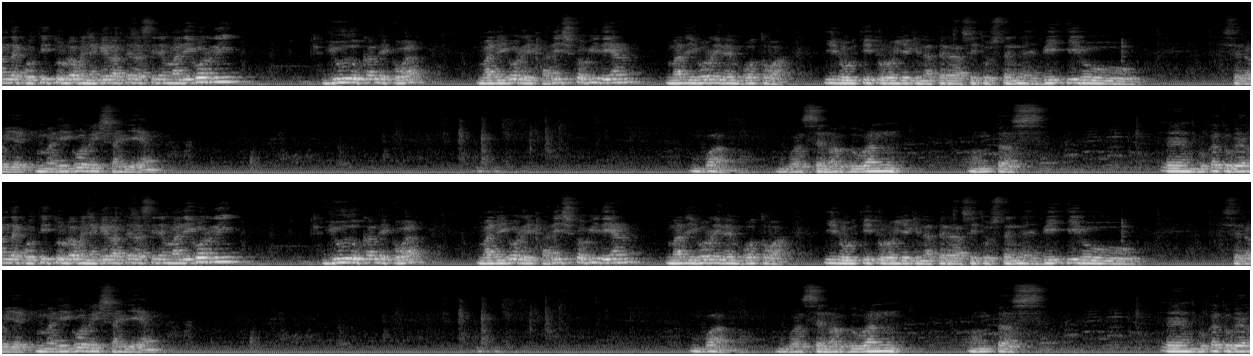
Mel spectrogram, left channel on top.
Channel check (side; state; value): both; identical; correlation 1.00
